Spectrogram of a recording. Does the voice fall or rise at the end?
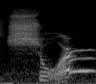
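rise. The voice rises at the end. It sounds like a question. "question mark?"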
